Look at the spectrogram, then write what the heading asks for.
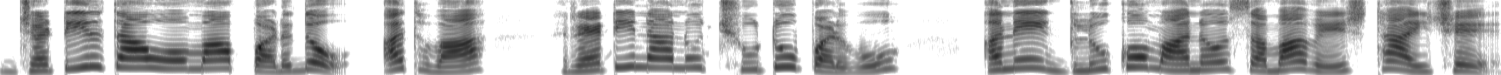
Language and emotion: Gujarati, neutral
